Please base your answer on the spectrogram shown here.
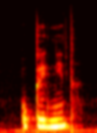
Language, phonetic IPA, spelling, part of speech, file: Czech, [ˈuklɪdɲɪt], uklidnit, verb, Cs-uklidnit.ogg
- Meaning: 1. to calm, to calm down 2. to calm down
